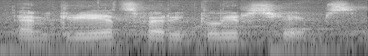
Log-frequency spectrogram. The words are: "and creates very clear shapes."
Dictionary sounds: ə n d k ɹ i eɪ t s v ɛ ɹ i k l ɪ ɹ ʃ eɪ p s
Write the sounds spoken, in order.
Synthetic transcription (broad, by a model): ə n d k ɹ i eɪ t s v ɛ ɹ i k l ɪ ɹ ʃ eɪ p s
